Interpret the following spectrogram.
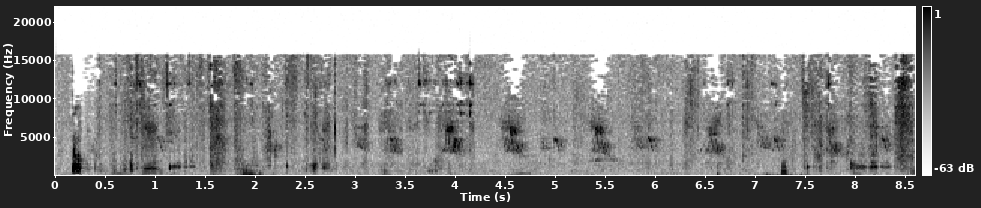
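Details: Maltese dog gives a sharp, high bark while playing, followed by softer yips, with people talking nearby.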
